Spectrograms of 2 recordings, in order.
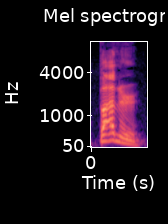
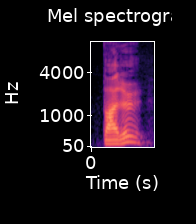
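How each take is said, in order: First: High, loud, falling "Butter"; matter-of-fact answer. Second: Loud "Butter" rising into a question; incredulous cry. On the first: Boy telling mammy what drips from his hat, high falling answer. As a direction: answer "Butter" firmly, dropping at the end. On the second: Mammy repeating the boy's answer, loud disbelieving question. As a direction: echo "Butter" back in disbelief. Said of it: "cried his mammy". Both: A narrator's reading.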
